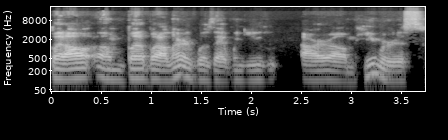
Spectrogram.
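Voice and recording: A man speaks with a nasal, slightly mellow tone. His intonation is fairly even and his pace moderate.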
